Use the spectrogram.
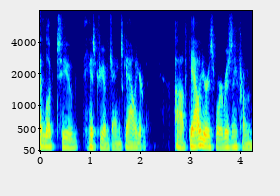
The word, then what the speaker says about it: Gallier: name to gallier and then perhaps Gallia is pronounced gallier okay and then they may move South they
